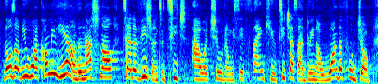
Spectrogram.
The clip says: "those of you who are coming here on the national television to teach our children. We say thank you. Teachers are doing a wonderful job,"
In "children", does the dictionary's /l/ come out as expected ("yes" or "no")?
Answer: yes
